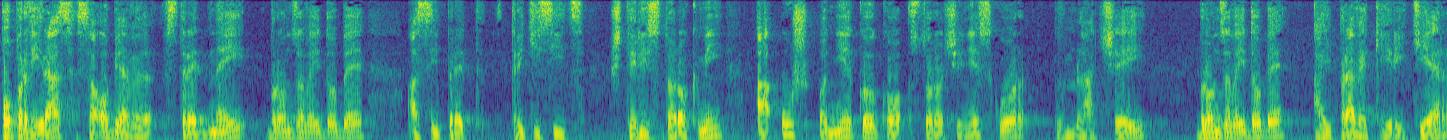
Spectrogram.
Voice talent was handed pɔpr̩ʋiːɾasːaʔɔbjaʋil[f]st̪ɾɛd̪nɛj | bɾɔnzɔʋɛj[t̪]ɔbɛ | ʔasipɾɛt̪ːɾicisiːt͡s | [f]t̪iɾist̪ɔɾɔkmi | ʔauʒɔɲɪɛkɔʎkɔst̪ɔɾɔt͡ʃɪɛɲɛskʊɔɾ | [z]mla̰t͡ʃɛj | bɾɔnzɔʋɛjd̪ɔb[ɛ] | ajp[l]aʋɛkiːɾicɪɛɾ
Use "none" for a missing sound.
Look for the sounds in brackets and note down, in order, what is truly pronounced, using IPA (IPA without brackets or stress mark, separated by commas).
f, d̪, ʃ, v, ɛ, ɾ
